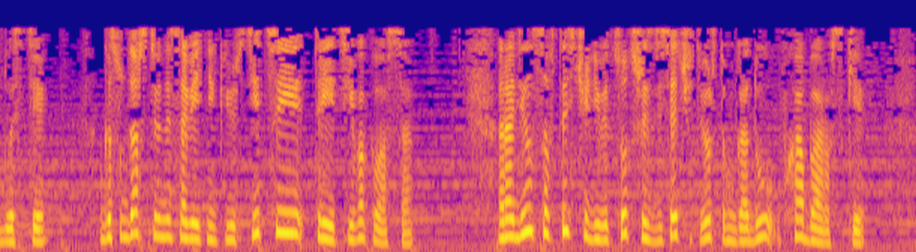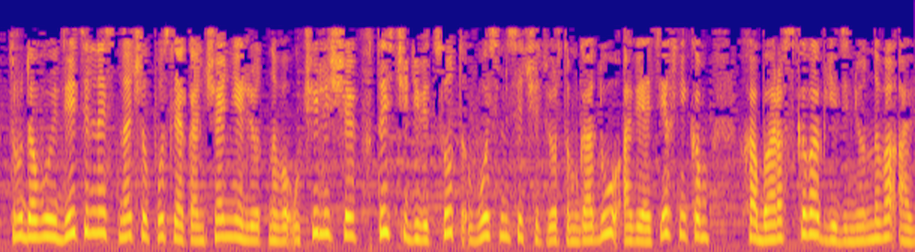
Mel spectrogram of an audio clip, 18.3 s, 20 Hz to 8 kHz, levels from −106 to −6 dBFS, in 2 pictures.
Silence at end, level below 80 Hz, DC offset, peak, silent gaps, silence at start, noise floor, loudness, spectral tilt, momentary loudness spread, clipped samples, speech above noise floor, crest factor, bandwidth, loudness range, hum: 0 s; -50 dBFS; under 0.1%; 0 dBFS; none; 0 s; -40 dBFS; -17 LUFS; -9.5 dB/octave; 7 LU; under 0.1%; 23 dB; 16 dB; 5.8 kHz; 2 LU; none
